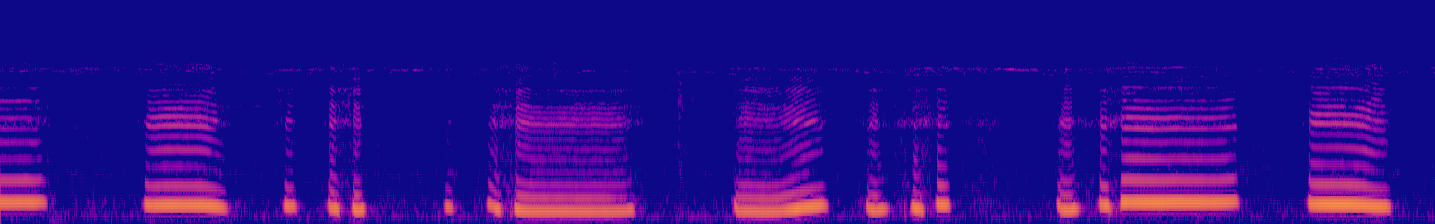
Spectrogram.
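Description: A person humming in short phrases: held notes about a second long, some sliding down or up in pitch, with brief pauses and small vocal sounds between them.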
